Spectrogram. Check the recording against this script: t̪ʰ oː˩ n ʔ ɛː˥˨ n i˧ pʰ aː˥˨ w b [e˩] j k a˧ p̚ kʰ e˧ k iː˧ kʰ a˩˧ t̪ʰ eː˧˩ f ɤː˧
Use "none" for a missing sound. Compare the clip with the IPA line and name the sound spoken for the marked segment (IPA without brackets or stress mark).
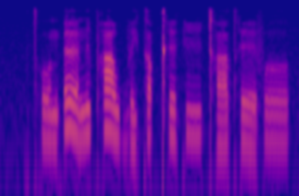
e˩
